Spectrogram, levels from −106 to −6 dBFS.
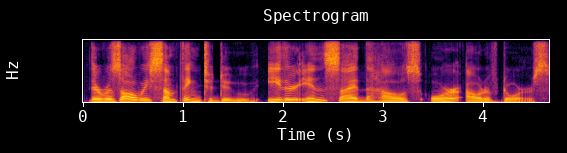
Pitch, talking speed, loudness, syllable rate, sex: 175 Hz, 180 wpm, -17 LUFS, 5.1 syllables/s, female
